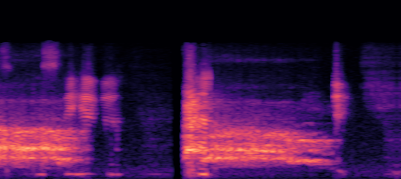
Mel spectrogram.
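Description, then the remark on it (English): A dog barks in two loud, drawn-out bursts separated by a short pause, with a brief high yelp near the end. “There's the dog.”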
